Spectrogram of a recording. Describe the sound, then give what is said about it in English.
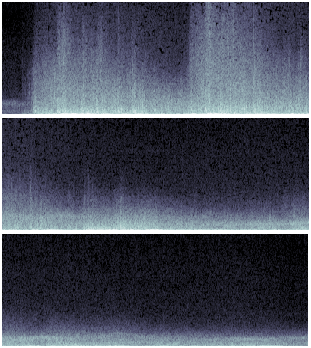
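A loud roar of thunder during a gale whipping up sand cracks open with two heavy bursts, then rolls on as a long, deep rumble that slowly fades over several seconds, with no voices. “And then, even over the sound of the gale, I heard the roar of thunder.”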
